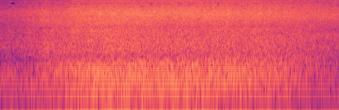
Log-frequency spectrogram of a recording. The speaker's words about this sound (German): Also, ab auf die Fähre und rüber nach Hallig-Hoge.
